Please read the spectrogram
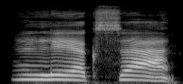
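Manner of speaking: long, drawn-out groan of her name; exasperated groan. A narrator's reading. Husband carrying tipsy wife out, exasperated groan. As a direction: groan it in despair. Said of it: "простонал змей".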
